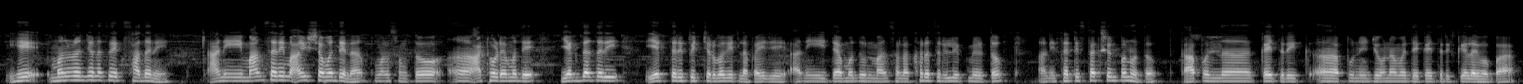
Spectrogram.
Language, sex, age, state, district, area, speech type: Marathi, male, 18-30, Maharashtra, Ahmednagar, urban, spontaneous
